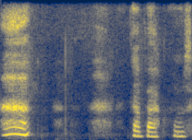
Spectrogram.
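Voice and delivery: soft, rushed mumble under the breath. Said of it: "I don't know why I'm mumbling".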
